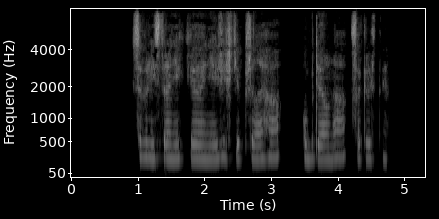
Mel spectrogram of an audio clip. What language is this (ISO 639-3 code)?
ces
